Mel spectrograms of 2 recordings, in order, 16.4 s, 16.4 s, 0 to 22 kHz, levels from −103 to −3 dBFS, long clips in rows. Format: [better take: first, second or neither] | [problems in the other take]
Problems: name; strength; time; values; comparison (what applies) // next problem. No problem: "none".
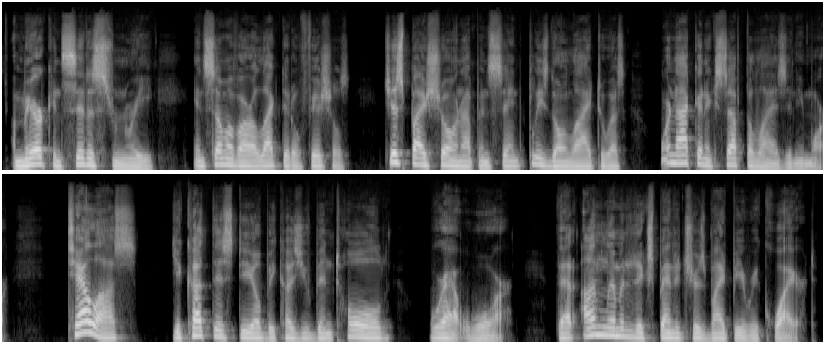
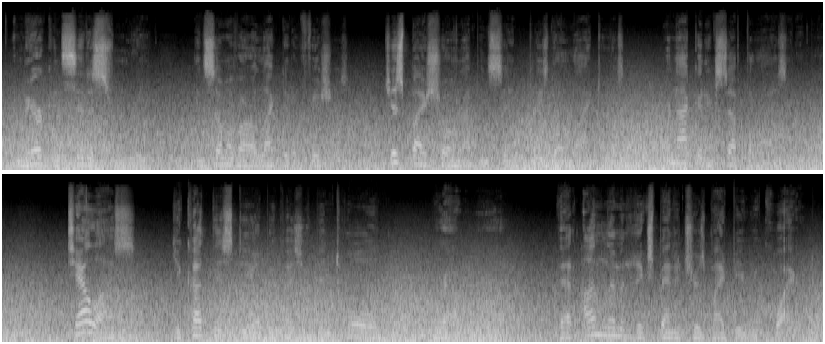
first | wind noise on the microphone; heavy; 1 dB above the speech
